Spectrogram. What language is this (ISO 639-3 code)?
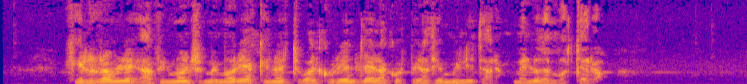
spa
